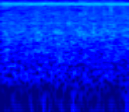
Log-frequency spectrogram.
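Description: A stream rushes over a water crossing on a road trip to Dabarkhol waterfall in Odisha, a continuous broadband splashing roar, close and steady, with no voices.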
